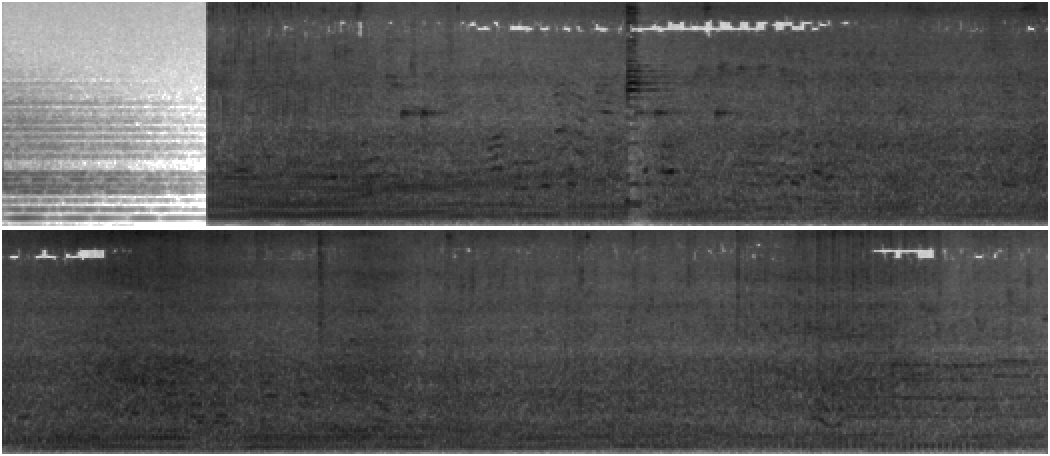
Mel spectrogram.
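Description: Soft synth music fades out into a moment of silence, then outdoor street ambience begins abruptly: a steady mix of indistinct voices and traffic, with a sharp click about six seconds in.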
